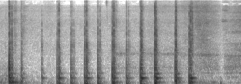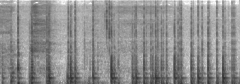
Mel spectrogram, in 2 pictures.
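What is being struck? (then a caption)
Wooden tabletop. Fingertips and short nails tap fast on a solid wooden tabletop, first with one hand and then with both hands. Each tap is a dull, woody knock with a low thump and almost no ring, coming in a quick irregular stream that briefly thins out midway before getting denser.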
